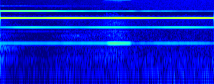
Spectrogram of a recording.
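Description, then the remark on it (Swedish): An old, brown, rusty reception bell that barely works, in the reception of a castle, gives a single ding, its thin metallic tone and overtones hanging steadily for a couple of seconds at a fairly quiet level, with no talking. “Brun, rostig gammal ringklocka som knappt funkar.”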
